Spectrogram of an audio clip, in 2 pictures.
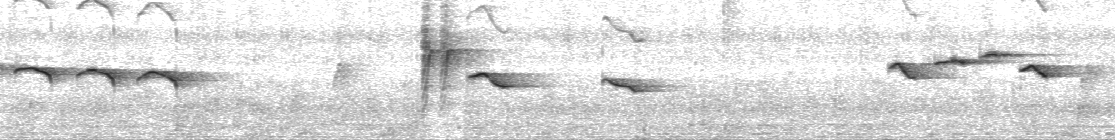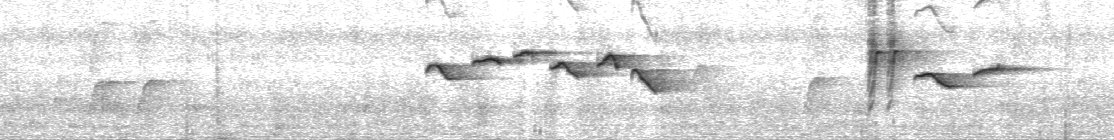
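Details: Plain sunbird used as a lure for other plain sunbirds: several short bursts of very high, twittering, down-slurred notes, each lasting about a second, separated by quiet gaps with faint background hiss.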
